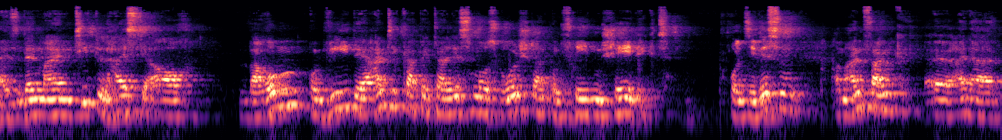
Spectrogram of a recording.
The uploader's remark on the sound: Gehalten auf dem Fondskongress in Trier.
